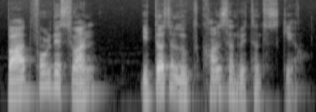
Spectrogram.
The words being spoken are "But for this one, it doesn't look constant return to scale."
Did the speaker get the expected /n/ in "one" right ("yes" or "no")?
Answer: yes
